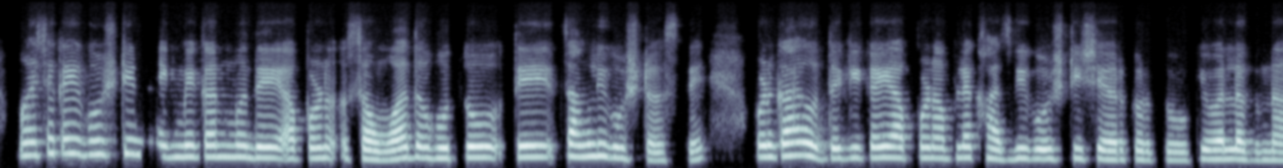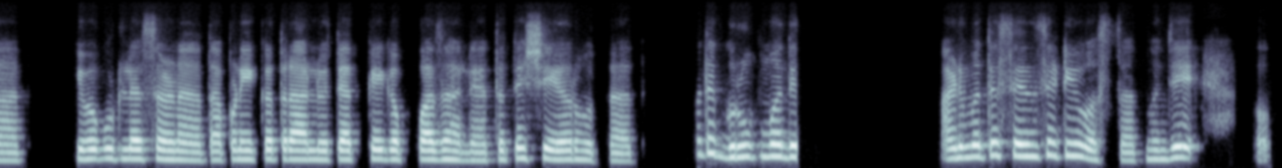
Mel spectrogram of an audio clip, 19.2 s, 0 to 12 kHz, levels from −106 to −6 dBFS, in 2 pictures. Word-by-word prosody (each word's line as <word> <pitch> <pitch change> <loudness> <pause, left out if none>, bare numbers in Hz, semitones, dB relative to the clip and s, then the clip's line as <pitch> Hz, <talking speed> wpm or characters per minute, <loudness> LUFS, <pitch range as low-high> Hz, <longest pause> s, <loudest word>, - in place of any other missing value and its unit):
मग 260 - 0
अशा 265 +4 -2
काही 300 0 0
गोष्टी 280 +2 -3
आहे 290 - -2
ना 270 -4 -7
एकमेकांमध्ये 230 -1 +1
आपण 205 +2 -1 0.2
संवाद 190 +4 +3
होतो, 210 0 +2 0.3
ते 230 0 +3
चांगली 245 +1 +3
गोष्ट 210 -5 -4
असते. 165 +2 -6 0.4
पण 230 0 +3
काय 255 +1 +5
होतं, 215 -5 +2
की 215 - -2
काही 220 0 +3
आपण 215 0 -3
आपल्या 210 +1 -2
खाजगी 200 -1 -2
गोष्टी 195 +1 -2
शेअर 180 -2 0
करतो 170 -1 -5
किंवा 185 -1 +2
लग्नात, 170 -3 -1 0.4
किंवा 190 0 +2
कुठल्या 195 -1 +1
सणात 180 -3 0
आपण 175 +2 -2
एकत्र 185 +1 +1
आलोय, 180 0 +1
त्यात 180 -1 +4
काही 190 -2 +2
गप्पा 185 0 +2
झाल्या, 170 -3 -1
तर 180 - 0
ते 205 - +3
शेअर 185 -2 +2
होतात. 160 -4 -5 0.5
मग 280 - -6
त्या 305 - +2
ग्रुपमध्ये 235 +1 +3 1.1
आणि 200 +2 +2
मग 235 +1 +3
ते 265 - +3
सेन्सिटिव्ह 250 -2 +2
असतात. 165 -2 -7
म्हणजे 185 +4 +2 0.5
अ, - - -9
200 Hz, 160 wpm, -22 LUFS, 180-230 Hz, 1.1 s, काय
